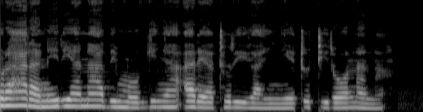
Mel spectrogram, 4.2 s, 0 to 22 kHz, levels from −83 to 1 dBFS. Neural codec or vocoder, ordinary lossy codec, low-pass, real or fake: none; none; none; real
